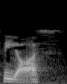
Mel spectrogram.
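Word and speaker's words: theos (θεός): You might notice when I say the word theos, and in some pronunciation systems, it's theos. Pronunciation system I learned is theos. It sounds a bit like the word theology.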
